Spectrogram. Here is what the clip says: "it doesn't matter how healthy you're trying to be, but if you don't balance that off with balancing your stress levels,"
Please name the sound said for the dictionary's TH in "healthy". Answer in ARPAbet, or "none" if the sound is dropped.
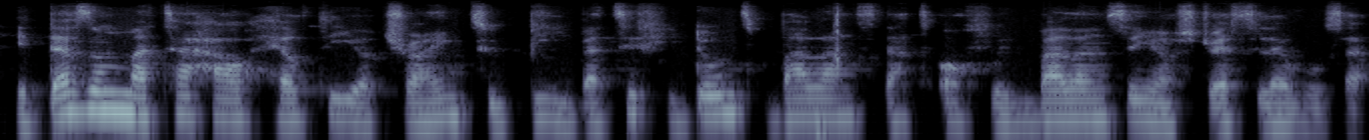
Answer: TH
